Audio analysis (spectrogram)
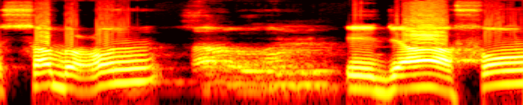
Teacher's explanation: نون کے تنوین کے بعد عین آ گیا جو ہلکی ہے، اظہار کریں گے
